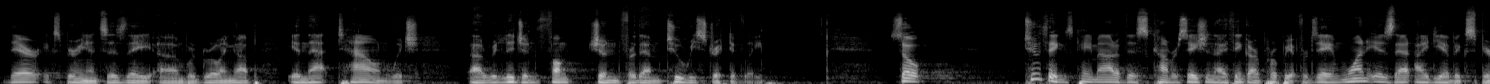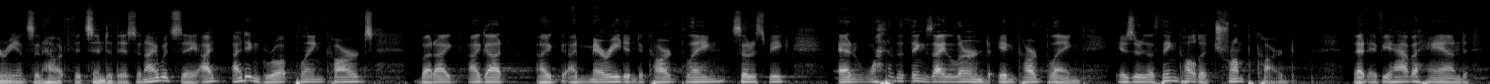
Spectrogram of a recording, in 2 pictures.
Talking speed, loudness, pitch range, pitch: 190 wpm, -26 LUFS, 85-115 Hz, 105 Hz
